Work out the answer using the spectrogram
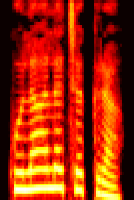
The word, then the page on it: ಕುಲಾಲಚಕ್ರ: kulāla cakra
